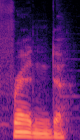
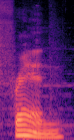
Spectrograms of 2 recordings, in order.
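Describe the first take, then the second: First: The final D sound is pronounced. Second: The final D sound is left off. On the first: "instead of" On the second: "have difficulty pronouncing the word D"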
